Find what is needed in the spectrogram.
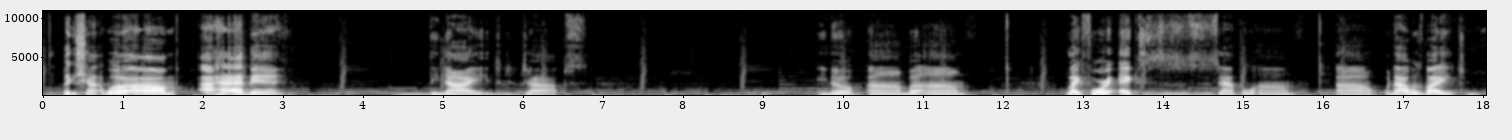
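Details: Adult man who stutters, speaking English in an interview, with hesitations, fillers and pauses; stuttering.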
